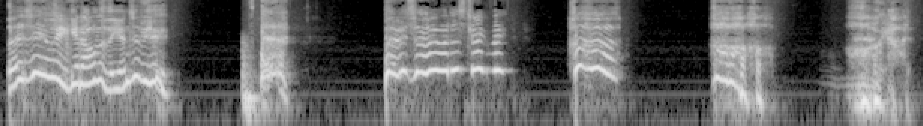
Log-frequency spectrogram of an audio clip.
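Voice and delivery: strained voice, eyes watering from chili; mouth burning from spicy food. Real, not acted. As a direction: talk through a burning mouth. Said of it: "my eyes are watering pretty badly".

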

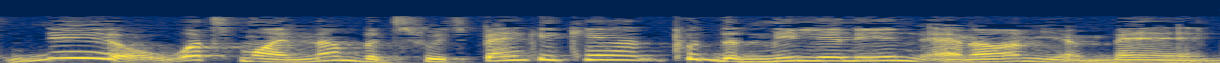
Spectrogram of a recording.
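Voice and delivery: high-pitched, drawn-out opening, wheeling and dealing; eager mock offer. Telling interviewer the reply he wishes he'd given, mock-eager. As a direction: pitch it high like a cheeky deal-maker.

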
